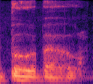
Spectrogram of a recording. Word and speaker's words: Bourbeau: Monsieur de Bourbeau. The emphasis falls on the last syllable. Bourbeau?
